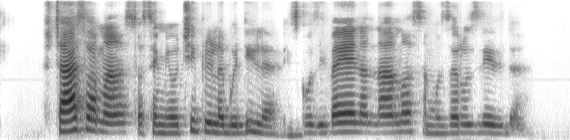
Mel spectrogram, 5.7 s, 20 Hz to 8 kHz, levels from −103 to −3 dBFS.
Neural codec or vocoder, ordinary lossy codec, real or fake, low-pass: codec, 16 kHz, 2 kbps, X-Codec, HuBERT features, trained on LibriSpeech; none; fake; none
